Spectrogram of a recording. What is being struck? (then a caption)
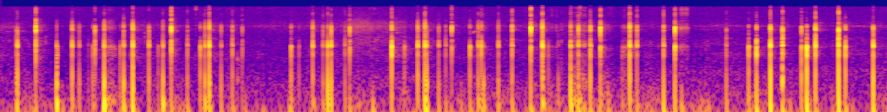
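Thin plywood box. Long nails scratch and tap the grain of a small, thin plywood box or panel held in both hands close to the microphone. Dense, irregular clicks and taps with a bright edge ring out over soft scratching, each hit dying away almost instantly.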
